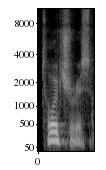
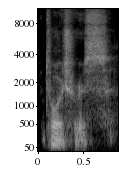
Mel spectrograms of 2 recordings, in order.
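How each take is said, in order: First: Said in the usual way. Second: "Torturous" breathed out in a whisper. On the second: Real, not acted. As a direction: drop it to a whisper, drained. Whispered repeat after a pause.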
